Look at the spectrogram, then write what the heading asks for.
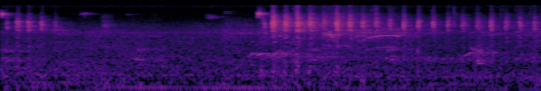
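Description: Birds chirping in the trees: rapid trains of high chirps, about ten a second, near the start and again from about two and a half seconds in, with a few short arching calls.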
